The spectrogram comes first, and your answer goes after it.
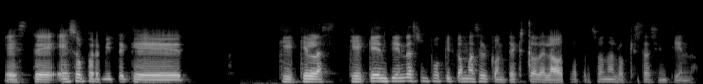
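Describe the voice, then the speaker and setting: Animated man, lo-fi podcast. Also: medium pitch, moderate pace. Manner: animated, many fillers, acts out scolding voices. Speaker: podcast panelist. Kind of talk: casual podcast advice talk. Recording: dull lo-fi sound.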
